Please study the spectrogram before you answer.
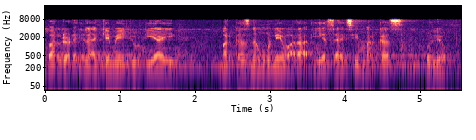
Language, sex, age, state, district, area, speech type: Sindhi, male, 45-60, Delhi, South Delhi, urban, read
